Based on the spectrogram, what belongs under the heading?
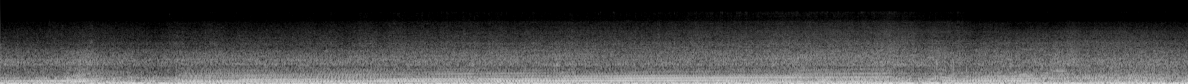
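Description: A 2007 Mustang GT's 4.6-litre V8, fitted with Thumpr cams, accelerating under load. Its note climbs steadily in pitch from about two seconds in until about nine seconds, then drops away and starts climbing again, over steady road and tyre noise.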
